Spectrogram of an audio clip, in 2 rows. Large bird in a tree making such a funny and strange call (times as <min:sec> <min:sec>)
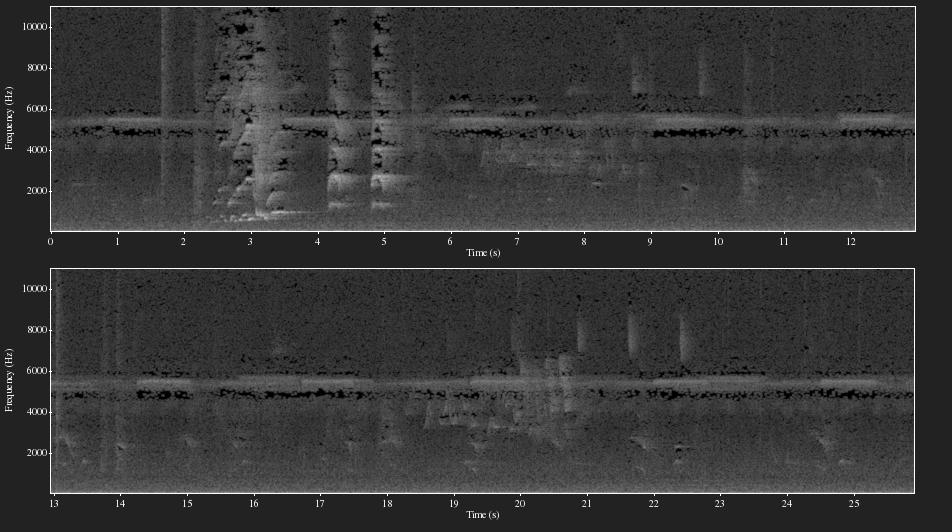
0:02.4 0:03.8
